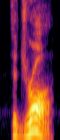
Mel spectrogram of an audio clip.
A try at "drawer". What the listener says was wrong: there's two syllables to the word drawer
